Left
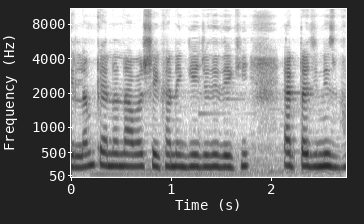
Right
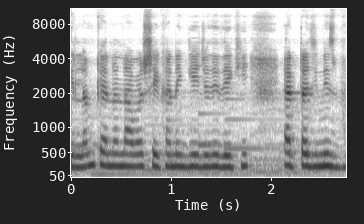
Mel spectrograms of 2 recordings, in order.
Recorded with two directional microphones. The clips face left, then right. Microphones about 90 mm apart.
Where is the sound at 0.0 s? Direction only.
45° left (ahead or behind).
